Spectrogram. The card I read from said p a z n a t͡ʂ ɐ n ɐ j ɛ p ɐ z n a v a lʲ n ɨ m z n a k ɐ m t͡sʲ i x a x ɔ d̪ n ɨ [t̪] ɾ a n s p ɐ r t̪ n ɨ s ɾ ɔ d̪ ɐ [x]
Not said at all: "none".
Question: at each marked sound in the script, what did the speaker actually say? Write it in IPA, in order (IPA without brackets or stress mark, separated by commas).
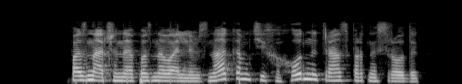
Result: t̪, k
